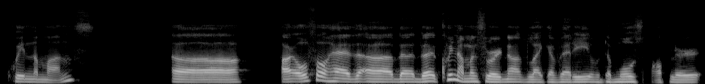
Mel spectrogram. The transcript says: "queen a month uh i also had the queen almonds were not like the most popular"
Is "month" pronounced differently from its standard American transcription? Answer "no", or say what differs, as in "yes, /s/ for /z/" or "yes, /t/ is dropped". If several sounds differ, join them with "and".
yes, /s/ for /θ/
